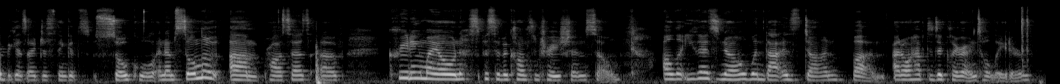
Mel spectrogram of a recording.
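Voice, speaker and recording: This woman has an unremarkable speaking voice, pitched fairly high. She talks at a fairly quick pace with fairly even intonation. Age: 20s. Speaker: college student vlogger. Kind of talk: casual get-ready-with-me vlog. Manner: fast, chatty with many fillers.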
